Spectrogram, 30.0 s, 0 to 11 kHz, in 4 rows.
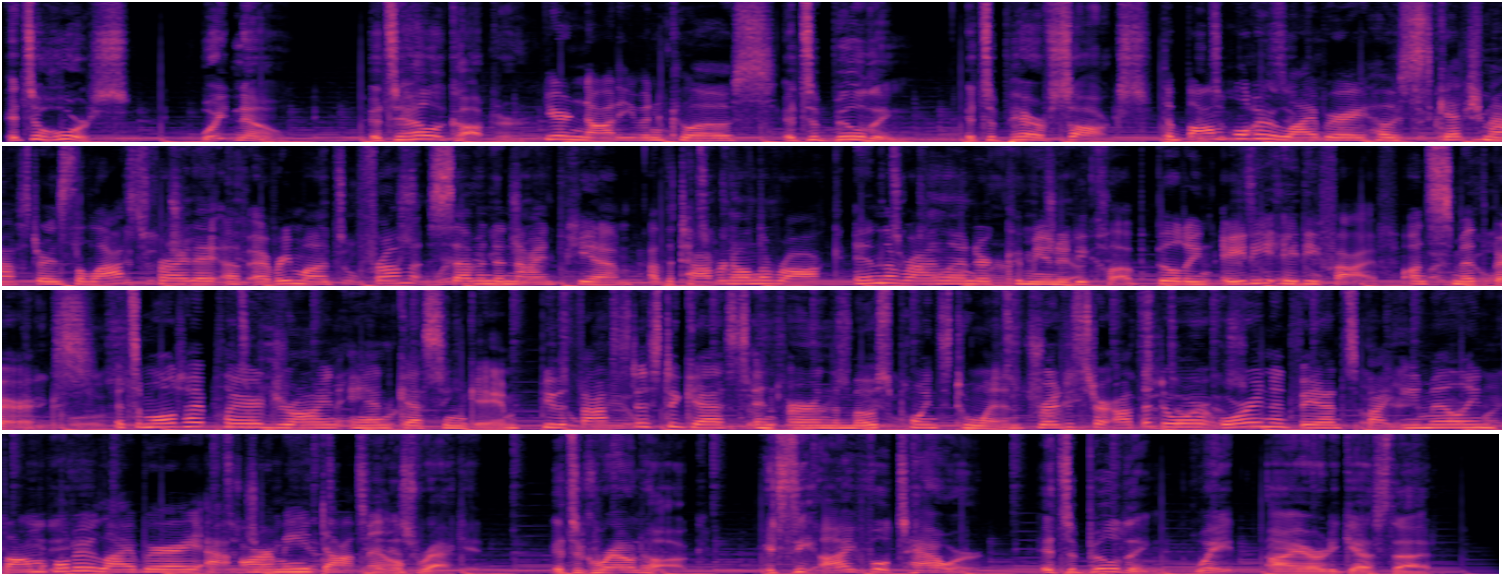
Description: This is a 30-second radio spot on Sketch Masters hosted by Army Family and MWR in Baumholder, Germany, March 5, 2025.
